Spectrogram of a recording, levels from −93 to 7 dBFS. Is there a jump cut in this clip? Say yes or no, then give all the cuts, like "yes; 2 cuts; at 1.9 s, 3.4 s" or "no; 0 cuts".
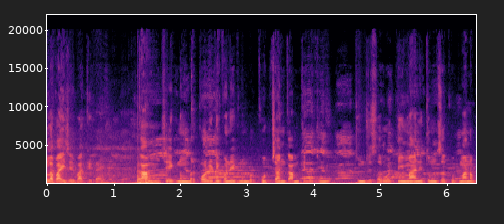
yes; 1 cut; at 1.4 s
